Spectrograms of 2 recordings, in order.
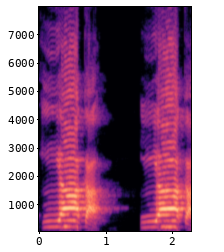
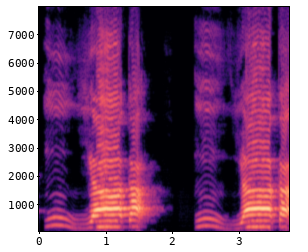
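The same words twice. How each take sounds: First: ایاک as iyaak with a single light y; no shadda. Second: ایاک said slowly with the double y held; correct iyyaka. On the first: Teacher demonstrates the common mistake, single y not doubled. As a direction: drop the doubling: ایاک said i-yaak. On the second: Teacher models the correct word for students, slow and doubled. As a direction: stretch ایاک as iy-yaak with a clear doubled y. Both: Shown as a demonstration. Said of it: "بغیر شد کے پڑھنا ٹھیک نہیں ہے".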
